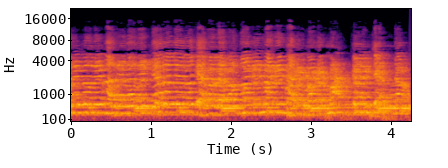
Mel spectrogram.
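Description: A woman and a man singing together in a live cabaret duet, voices sliding between held notes.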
